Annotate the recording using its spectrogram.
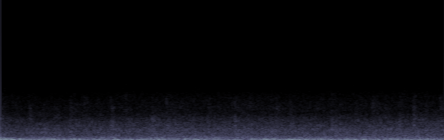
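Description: Steady, even background hiss with no distinct event, in a pause of the speech.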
